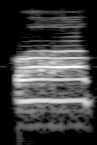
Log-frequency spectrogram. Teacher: জিহ্বার গোড়া তার বরাবর উপরে তালুর সঙ্গে লাগাইয়া 2 নুক্তাওয়ালা কফ উচ্চারিত হয়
